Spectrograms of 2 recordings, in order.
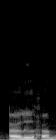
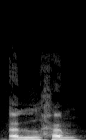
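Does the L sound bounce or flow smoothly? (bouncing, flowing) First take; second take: bouncing; flowing. First: The L bounces with a small release. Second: The L flows smoothly into the next sound. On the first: The speaker calls it wrong. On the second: The speaker calls it right.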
